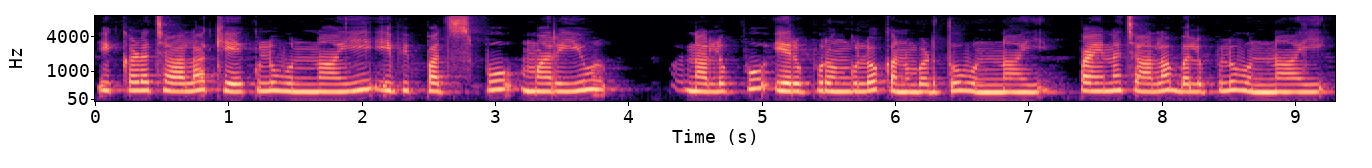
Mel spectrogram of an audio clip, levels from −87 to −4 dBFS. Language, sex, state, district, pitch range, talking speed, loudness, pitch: Telugu, female, Telangana, Hyderabad, 235-270 Hz, 105 wpm, -17 LUFS, 250 Hz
